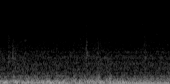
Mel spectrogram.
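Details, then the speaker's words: 1996 Ford Contour test drive in a parking lot after replacing a chipped rotor and a brake pad worn to bare metal: soft rolling rumble with no scraping or grinding, the earlier noise gone and the brakes working. "find out in the parking lot oh yeah noise is gone those appear to be working"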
